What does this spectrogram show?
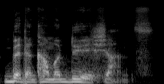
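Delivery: rhyming, hammed-up Jamaican patois; mock Jamaican accent. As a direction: parody a bad Jamaican accent, drawing out each rhyme. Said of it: "Jamaican accent".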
